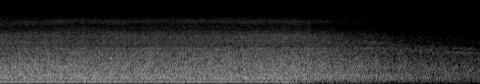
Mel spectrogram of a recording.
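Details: Attic HVAC air handler after replacing the relay that opens the duct baffle (fault was an intermittent cutoff). On the shutdown test, a steady low hum and fan rush cut off cleanly and the airflow coasts down quietly with no thump. It now works properly.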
